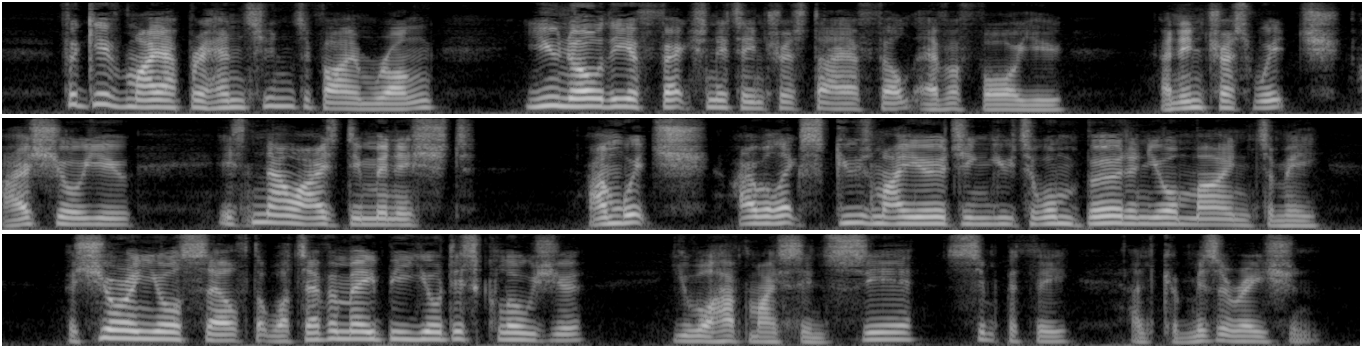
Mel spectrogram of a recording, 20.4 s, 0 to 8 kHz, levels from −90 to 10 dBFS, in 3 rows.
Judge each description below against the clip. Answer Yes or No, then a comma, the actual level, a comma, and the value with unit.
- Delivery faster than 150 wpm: Yes, average, 165 wpm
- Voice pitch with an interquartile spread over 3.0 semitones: Yes, average, 4.7 semitones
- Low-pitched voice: No, medium, 175 Hz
